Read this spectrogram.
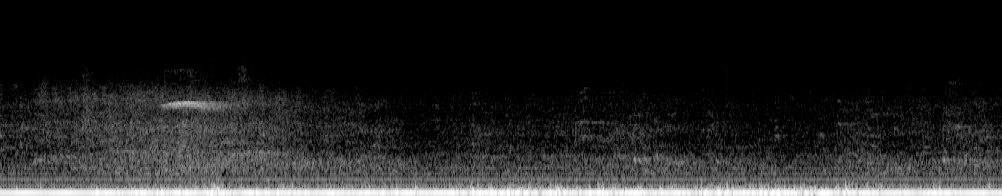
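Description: Suitcase wheels rumble across a stage floor.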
